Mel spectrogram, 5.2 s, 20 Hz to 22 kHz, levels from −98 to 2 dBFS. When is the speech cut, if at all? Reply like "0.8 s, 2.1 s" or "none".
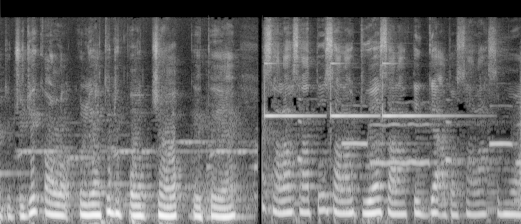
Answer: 2.7 s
